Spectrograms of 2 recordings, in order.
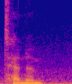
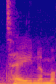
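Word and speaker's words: Teynham: not busy southeastern station this one's called tenem not tanem i've heard people call it tanum something stocktanum it's tenem correct pronunciation needed 85 miles per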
